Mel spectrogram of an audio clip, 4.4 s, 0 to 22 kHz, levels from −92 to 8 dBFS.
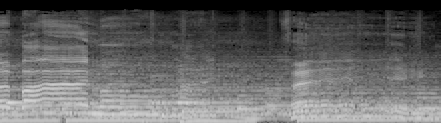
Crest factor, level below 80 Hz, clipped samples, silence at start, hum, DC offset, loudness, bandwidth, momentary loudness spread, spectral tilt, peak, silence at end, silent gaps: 12 dB; -24 dBFS; under 0.1%; 0 s; none; under 0.1%; -15 LUFS; 15.5 kHz; 7 LU; -7 dB/octave; -2 dBFS; 0 s; none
